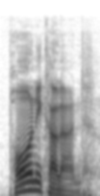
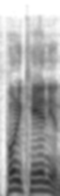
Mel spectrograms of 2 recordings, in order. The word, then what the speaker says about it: Pony Canyon: Pony kaland canyon. Pony kaland. It's Pony Canyon. They couldn't say it right because they're they're Japanese.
